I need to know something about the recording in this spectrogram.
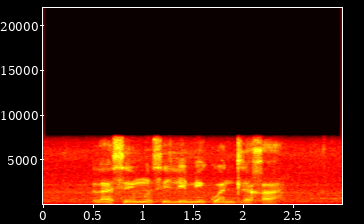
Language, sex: Tswana, male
